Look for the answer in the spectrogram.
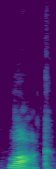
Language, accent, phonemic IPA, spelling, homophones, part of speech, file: English, US, /lɑk/, lock, Locke / lough, noun / verb, En-us-lock.ogg
- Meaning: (noun) 1. Something used for fastening, which can only be opened with a key or combination 2. A mutex or other token restricting access to a resource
